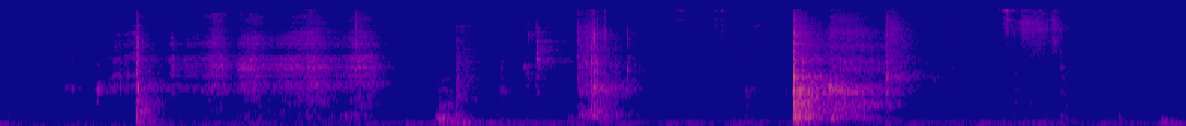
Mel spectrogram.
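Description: A sheet of paper rustling and sliding on a tabletop as it is handled and repositioned, in several short crisp bursts, the loudest starting sharply about five seconds in, over a faint steady electrical hum.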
